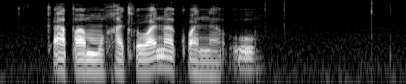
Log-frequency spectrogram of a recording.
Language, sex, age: Southern Sotho, male, 20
